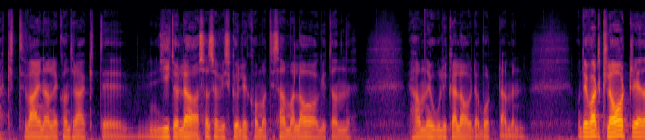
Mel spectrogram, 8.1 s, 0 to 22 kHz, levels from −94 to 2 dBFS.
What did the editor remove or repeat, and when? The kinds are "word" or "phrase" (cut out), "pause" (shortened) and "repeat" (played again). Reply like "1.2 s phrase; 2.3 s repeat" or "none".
2.1 s word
